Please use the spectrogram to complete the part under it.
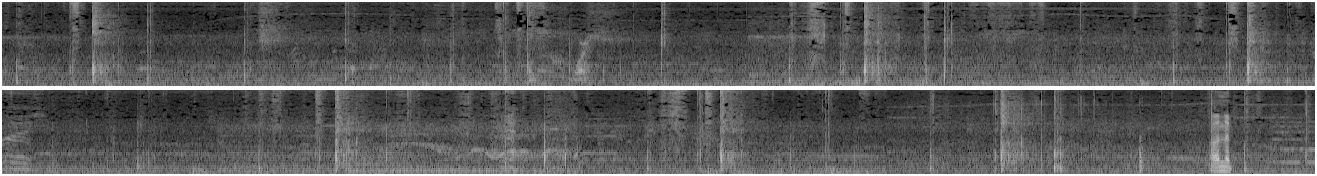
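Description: A bat strikes a ball with a sharp knock.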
